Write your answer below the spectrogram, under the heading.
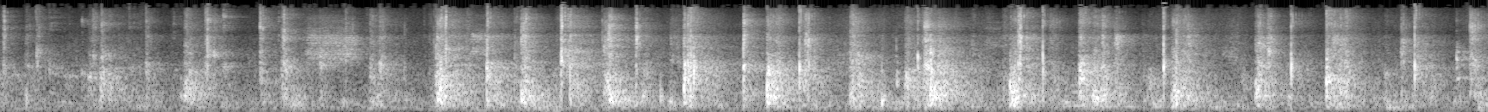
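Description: Sharp hand claps repeat throughout, about twenty or more in an uneven rhythm, sometimes overlapping as if several people clap at once, as participants test finding walls by the echo of their claps. The claps are moderately loud, with no talking.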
